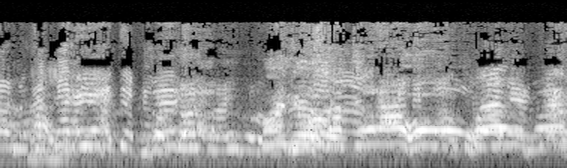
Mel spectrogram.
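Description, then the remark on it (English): A crowd of protesters in Vinto, Bolivia, screams and shouts angrily, demanding the mayor's resignation as her hair is cut and she sits drenched in red paint; many overlapping voices yell loudly and continuously, rising in bursts of chanting-like cries. “Arce sits drenched in red paint as someone cuts chunks of her hair and protesters scream demanding her resignation”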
